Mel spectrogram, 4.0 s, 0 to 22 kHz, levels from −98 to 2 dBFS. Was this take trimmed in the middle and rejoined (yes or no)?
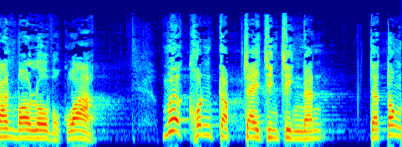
no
